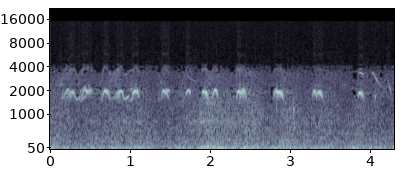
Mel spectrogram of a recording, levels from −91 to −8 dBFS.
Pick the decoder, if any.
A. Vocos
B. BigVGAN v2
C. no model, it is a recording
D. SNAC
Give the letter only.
C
